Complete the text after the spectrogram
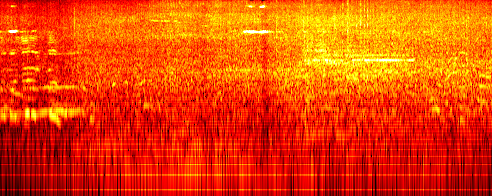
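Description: A car engine rumbles as cars pull slowly past.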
